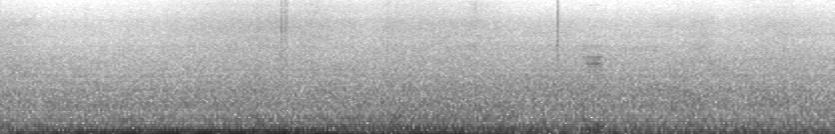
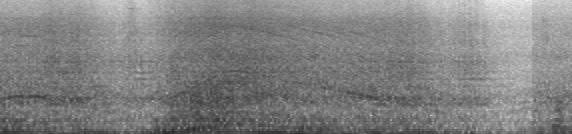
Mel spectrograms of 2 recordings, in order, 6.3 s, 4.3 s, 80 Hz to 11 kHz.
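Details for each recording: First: 1999 Porsche 996 911 idling noticeably better after repair, no longer dipping below 1000 rpm; low even rumble with faint road noise, smooth healthy idle. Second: Porsche 996 flat-six being revved, tinny flappy rattle over the engine note, worse when cold and off throttle; not misfiring, suspected rattling exhaust heat shield or loose bracket.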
